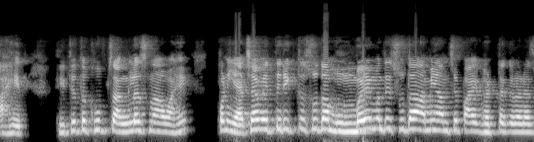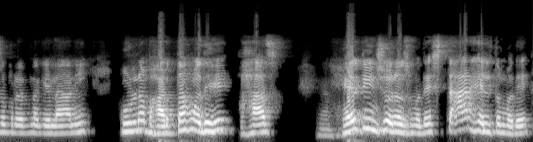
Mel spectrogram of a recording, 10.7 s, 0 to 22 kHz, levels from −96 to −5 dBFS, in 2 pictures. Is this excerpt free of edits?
yes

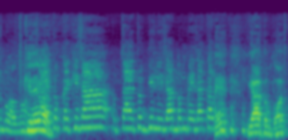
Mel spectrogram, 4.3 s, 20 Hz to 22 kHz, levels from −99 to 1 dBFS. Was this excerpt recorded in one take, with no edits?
no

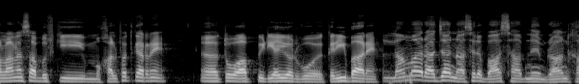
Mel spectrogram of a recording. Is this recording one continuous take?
no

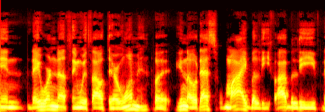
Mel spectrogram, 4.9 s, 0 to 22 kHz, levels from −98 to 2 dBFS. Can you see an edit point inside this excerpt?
yes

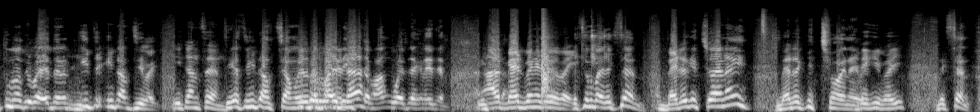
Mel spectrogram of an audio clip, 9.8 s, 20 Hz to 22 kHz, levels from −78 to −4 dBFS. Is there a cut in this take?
no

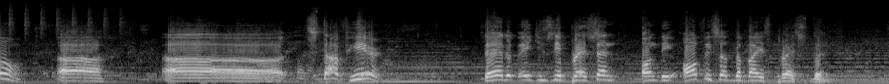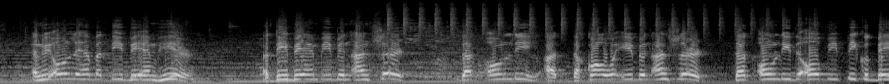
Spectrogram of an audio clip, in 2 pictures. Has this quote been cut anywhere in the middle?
no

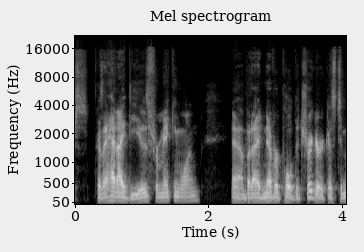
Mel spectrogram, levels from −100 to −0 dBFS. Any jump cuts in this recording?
no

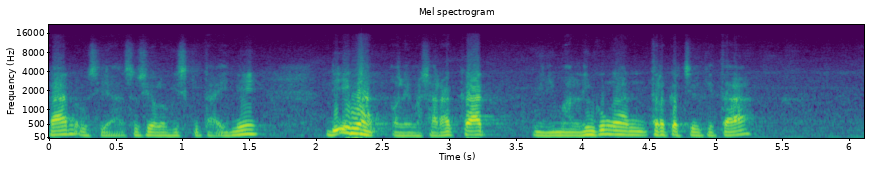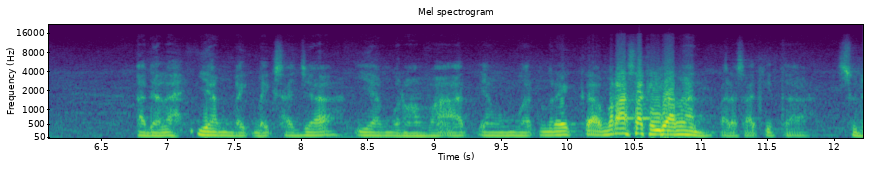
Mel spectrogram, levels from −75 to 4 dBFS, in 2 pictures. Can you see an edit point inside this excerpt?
no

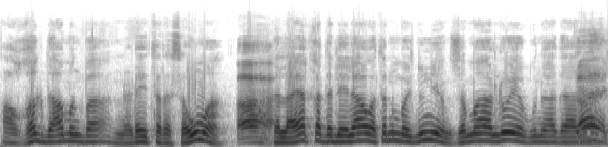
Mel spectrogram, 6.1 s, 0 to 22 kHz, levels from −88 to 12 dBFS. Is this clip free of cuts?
no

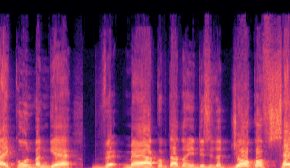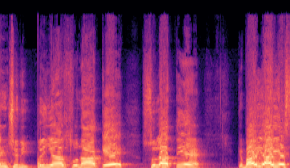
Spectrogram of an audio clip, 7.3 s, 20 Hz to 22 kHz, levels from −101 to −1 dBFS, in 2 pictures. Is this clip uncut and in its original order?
no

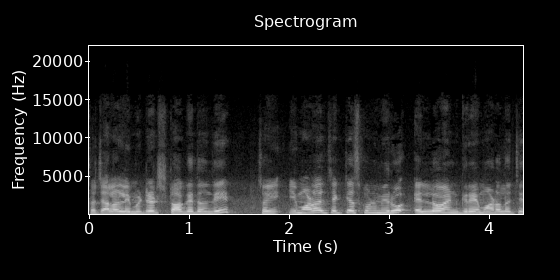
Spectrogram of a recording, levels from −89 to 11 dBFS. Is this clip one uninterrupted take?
yes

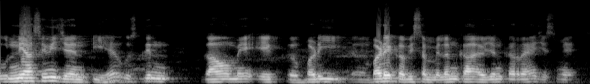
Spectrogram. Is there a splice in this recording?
no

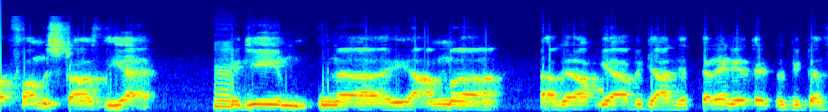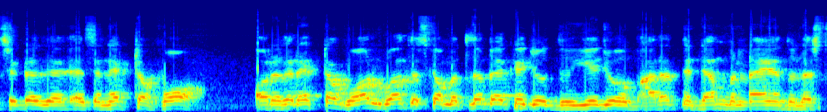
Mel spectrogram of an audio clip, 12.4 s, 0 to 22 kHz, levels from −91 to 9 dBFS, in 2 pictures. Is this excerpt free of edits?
yes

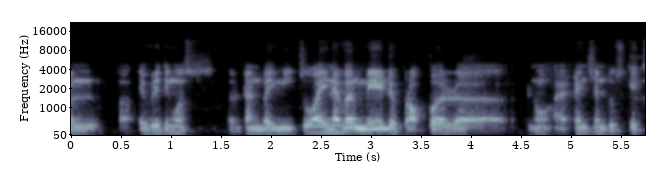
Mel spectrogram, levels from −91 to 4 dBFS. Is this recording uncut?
no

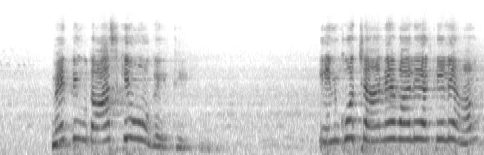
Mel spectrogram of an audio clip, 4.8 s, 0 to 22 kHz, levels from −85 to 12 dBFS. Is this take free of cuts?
yes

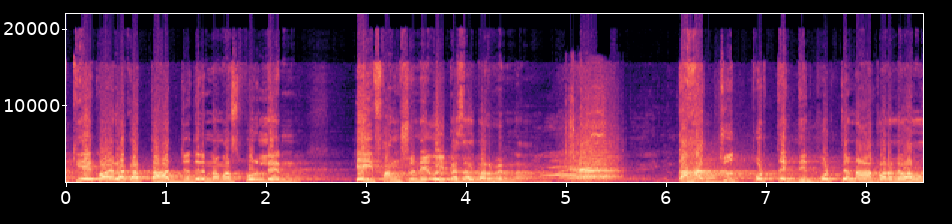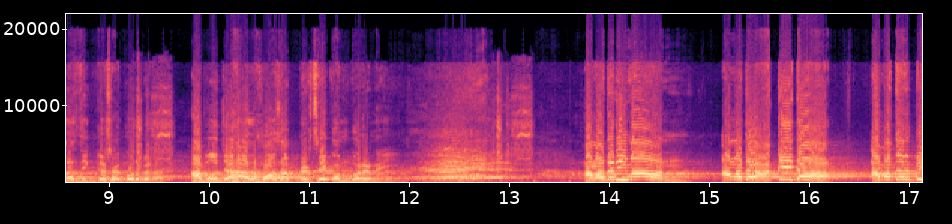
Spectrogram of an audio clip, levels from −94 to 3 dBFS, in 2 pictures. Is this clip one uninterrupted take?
no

